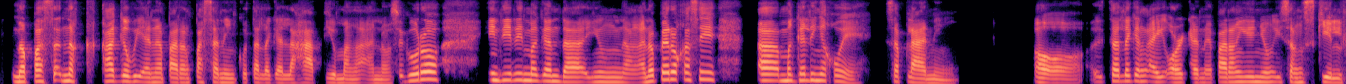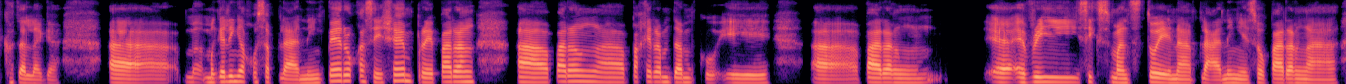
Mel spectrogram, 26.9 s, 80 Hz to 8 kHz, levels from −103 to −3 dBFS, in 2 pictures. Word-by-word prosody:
Napasa 190 +5 +3
naka 200 -2 -1
kagawian 190 -3 +2
na 160 -1 -1
parang 150 -2 +1
pasanin 155 -2 -2
ko 150 - -8
talaga 140 -2 -4
lahat 135 0 -1
yung 140 -2 -4
mga 130 0 -4
ano. 125 0 -6
Siguro 225 - +4 0.5
hindi 230 0 +3
rin 230 0 0
maganda 195 -6 +2
'yong 165 0 -3
na-ano, 155 +5 0
pero 245 +4 +5
kasi, 245 +1 +1 0.5
ah, 215 -1 +7
magaling 220 +1 +1
ako, 200 -2 -3
eh, 130 -1 -7 0.2
sa 180 - -3
planning. 135 -7 +1 0.9
Oo, 135 -4 +1
uh, - - -12
talagang 195 -1 +1
I 170 -1 +1
organ 155 -1 -1
eh, 145 - -6
parang 165 0 +2
'yon 175 0 0
'yong 165 +1 -2
isang 160 -1 -2
skill 155 -1 +1
ko - - -11
talaga. 125 -5 -4 0.5
Ah, 135 -2 0
ma 165 -2 -10
magaling 175 +4 0
ako - - -14
sa 160 -1 -2
planning. 135 -2 -1
Pero 200 +1 +3
kasi 180 -6 -3
siyempre 195 -4 +1
parang, 175 0 +3 0.5
ah 160 -2 +4
parang, 190 +2 +1 0.2
ah, 160 -1 -1
pakiramdam 165 -3 -2
ko, 135 -1 -11
eh, 140 -1 -4 0.4
ah, 135 -1 0
parang 145 -2 +2 0.5
e 170 - -4
every 160 0 +1
six 160 +2 -2
months 145 -3 0
'to 165 -1 +2
eh, 145 -3 +4
na 130 -1 +1
planning, 130 +2 -1
eh. 125 - -5
So 145 -3 -3
parang, 140 -1 +2
ah, 125 0 -2
160 Hz, 155 wpm, -26 LUFS, 140-180 Hz, 0.9 s, ah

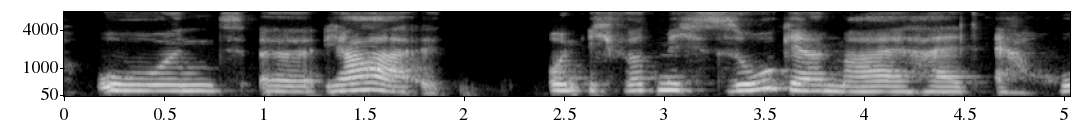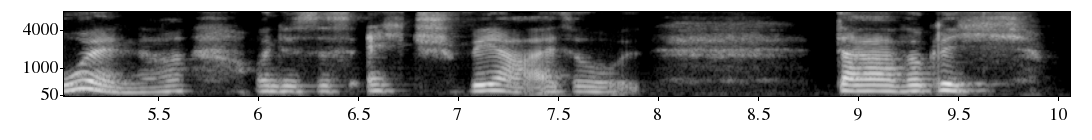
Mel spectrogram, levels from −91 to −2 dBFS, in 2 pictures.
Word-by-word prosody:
und, 210 -1 0
äh, 190 -2 -2
ja, 230 +4 +4
ä - - -9 0.5
und 220 0 +1
ich 210 0 -4
würde 220 +2 -3
mich 230 0 +1
so 225 +9 +3
gern 210 -6 +2
mal 180 0 -1
halt 175 -1 -2
erholen, 200 - +1
ne? 180 +5 -9 0.3
Und 190 0 -4
es 185 0 -3
ist 195 0 -5
echt 210 0 -3
schwer, 210 0 +2
also, 180 -1 -5 1.0
da 205 -2 +4
wirklich 215 +1 +1
205 Hz, 130 wpm, -25 LUFS, 185-220 Hz, 1.0 s, ja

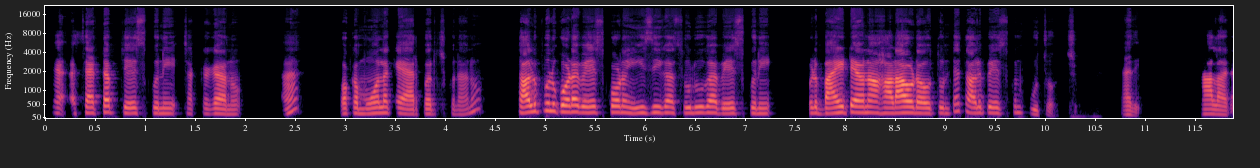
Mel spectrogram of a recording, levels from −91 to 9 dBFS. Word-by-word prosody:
ఆహ్, - - -8 0.2
సెటప్ 220 +2 0
చేసుకొని 185 -1 -5 0.2
చక్కగాను, 170 -2 -3 0.5
ఆ! - - -2 0.5
ఒక 180 +1 -7
మూలకి 195 +2 -2
ఏర్పరుచుకున్నాను. 165 - -8 0.4
తలుపులు 250 +6 +4
కూడా 230 0 +6
వేసుకోవడం 210 0 -1
ఈజీగా, 205 +1 -3
సులువుగా 205 +2 -1
వేసుకొని, 180 0 -5 0.4
ఇప్పుడు 195 0 -5
బయటేమైనా 210 +1 +5
హడావిడి 195 +1 +7
అవుతుంటే 185 +4 -5
తలుపేసుకొని 200 +1 -3
కూర్చోవచ్చు. 155 - -15 0.5
అది. - - -12 0.7
అలాగా. 150 -5 -3
195 Hz, 110 wpm, -23 LUFS, 180-210 Hz, 0.7 s, హడావిడి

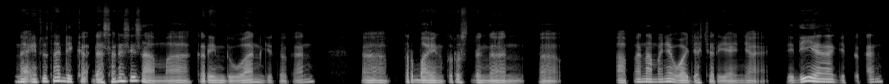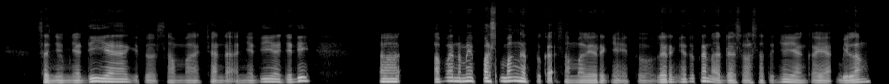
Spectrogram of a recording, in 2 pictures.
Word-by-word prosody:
Nah 120 0 +3
itu 115 +4 +3
tadi 155 -1 +4
Kak, - - -2
dasarnya 120 +9 +3
sih 175 +1 +3
sama 85 - 0
kerinduan 90 +2 +1
gitu 90 -3 -8
kan, 100 - -7 0.5
eee, 90 -1 0 0.2
terbayang 90 -1 +2
terus 105 -2 -3
dengan, 85 -2 -1 0.2
eee, 80 -2 -3 0.6
apa 90 +7 -3
namanya, 125 +2 +2
wajah 90 0 +1
cerianya, 85 -2 -3 0.2
si - - -7
dia 135 -3 +6
gitu 95 - -10
kan, 120 +5 -6 0.4
senyumnya 85 -1 0
dia 130 0 +5
gitu, 90 -1 -6
sama 90 0 -7
candaannya 85 0 -5
dia, 130 0 +3
jadi, 135 +10 +3 0.7
eee, 130 0 +6 0.4
apa 125 +6 0
namanya, 155 +1 +4
pas 150 -2 +5
banget 155 -2 +5
tuh - - -8
Kak - - +1
sama 95 -1 -4
liriknya 95 -1 -1
itu 85 - -11 0.2
liriknya 110 +2 +2
itu 140 - -5
kan 155 -2 +3
ada 90 -1 +1
salah 95 -2 -4
satunya 95 +4 -5
yang 90 - -1
kayak 85 -1 0
bilang, 100 +7 +1
95 Hz, 165 wpm, -26 LUFS, 85-125 Hz, 0.7 s, dia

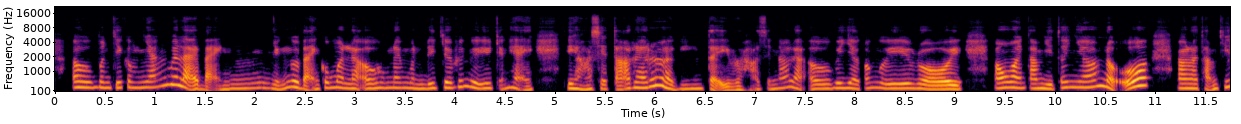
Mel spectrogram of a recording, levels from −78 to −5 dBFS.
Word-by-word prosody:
ờ, 260 -1 +2
mình 250 -1 -2
chỉ 245 +1 -3
cần 255 -2 -4
nhắn 265 +7 -3
với 385 -1 +3
lại 335 - +4
bạn, 175 - -3
ừm, 220 +3 -5
những 195 +5 -3
người 270 -2 +3
bạn 190 - 0
của 245 - -2
mình 245 -3 -1
là 210 - +1
"Ờ, 210 - 0
hôm 240 +2 -2
nay 240 - -2
mình 225 -4 -3
đi 220 +2 -1
chơi 245 +1 0
với 285 - -3
người 255 -6 +1
yêu" 220 +2 0
chẳng 195 +5 -7
hạn, 230 -10 -2 0.4
thì 215 - +2
họ 190 -4 +1
sẽ 190 +1 -2
tỏ 215 - +1
ra 245 0 +1
rất 315 +6 +2
là 290 - +4
ghen 195 +2 -3
tị - - 0
và 155 +2 -4
họ - - -7
sẽ 185 +1 -10
nói 230 +6 -3
là 235 -4 -1
"Ừ, 200 +2 -1
bây 230 0 0
giờ 215 -4 -1
có 220 - -5
người 235 -4 -3
yêu 215 +1 +2
rồi 180 -3 +5 0.3
hông 230 +2 +4
có 260 - +5
quan 235 -2 +1
tâm 215 -1 +1
gì 195 - +1
tới 255 +4 -3
nhóm 270 +4 0
nữa." 355 0 +6 0.3
Hoặc 220 0 +3
là 215 -1 +2
thậm 195 - -3
chí 275 +6 -4
230 Hz, 300 wpm, -20 LUFS, 205-255 Hz, 0.4 s, nữa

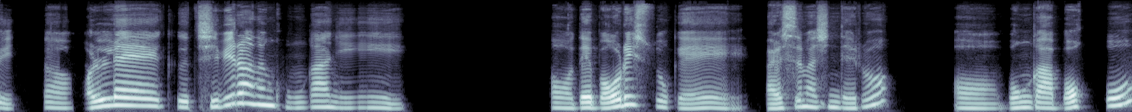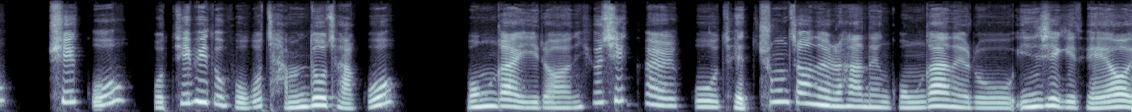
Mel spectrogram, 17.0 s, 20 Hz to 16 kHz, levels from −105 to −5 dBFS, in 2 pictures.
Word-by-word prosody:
있죠. 160 +2 -8
원래 235 +4 +6
그 190 -2 0
집이라는 265 - +4
공간이 175 -5 -5 1.1
어 165 -1 -3
내 175 +1 +7
머릿속에 170 - +1
말씀하신 185 +5 0
대로 215 - -2 0.5
어 155 -2 -4
뭔가 170 0 0
먹고 225 - +2 0.3
쉬고 360 0 -1 0.2
뭐 175 -1 -4
TV도 325 -3 +1
보고 185 -1 -4
잠도 205 +6 +2
자고 205 - -1 0.5
뭔가 215 +2 +2
이런 175 -1 -3
휴식하고 245 - -3
재충전을 260 - 0
하는 200 -4 -1
공간으로 175 -2 -1
인식이 205 0 +1
되어 180 +3 +2
195 Hz, 225 characters per minute, -22 LUFS, 170-245 Hz, 1.1 s, 내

